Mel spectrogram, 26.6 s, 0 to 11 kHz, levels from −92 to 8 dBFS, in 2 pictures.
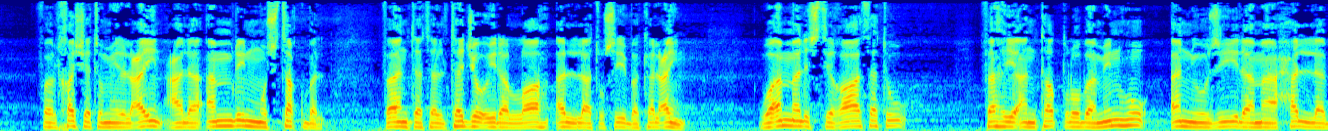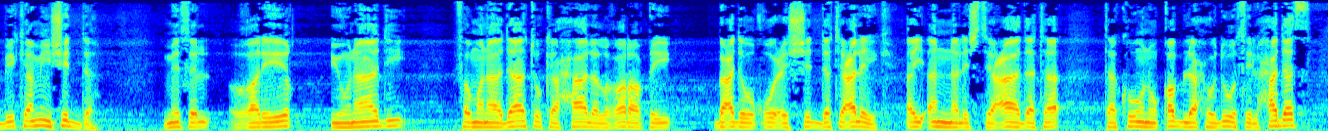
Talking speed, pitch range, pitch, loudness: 95 wpm, 110-125 Hz, 115 Hz, -19 LUFS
